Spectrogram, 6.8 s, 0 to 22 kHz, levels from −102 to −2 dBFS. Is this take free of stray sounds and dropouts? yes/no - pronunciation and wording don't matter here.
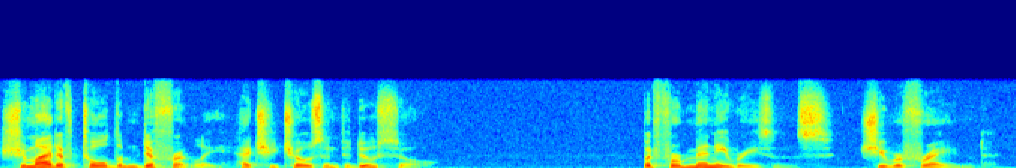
yes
